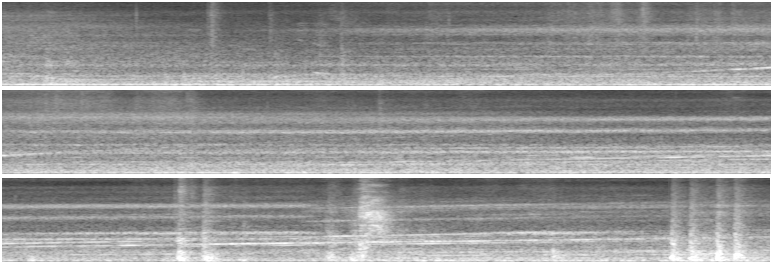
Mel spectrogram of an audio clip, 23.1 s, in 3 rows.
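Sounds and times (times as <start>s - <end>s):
train wheels rumbling: 14.3s - 23.0s.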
